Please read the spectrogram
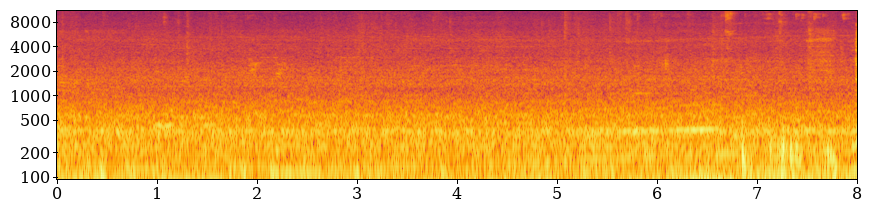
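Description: Engine and road noise inside a moving vehicle: a steady low rumble with a constant hum, growing a little louder about six seconds in.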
